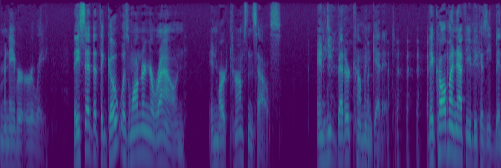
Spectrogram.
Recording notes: Phone calls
